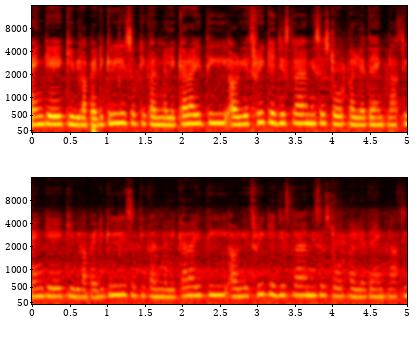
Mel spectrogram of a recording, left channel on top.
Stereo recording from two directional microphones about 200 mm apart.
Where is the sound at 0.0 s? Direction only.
35° left (ahead or behind).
